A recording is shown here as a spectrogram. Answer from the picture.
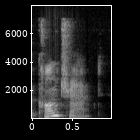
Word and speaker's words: contract: So with a noun, the stress falls on the first syllable, with a verb on the second syllable. And there are lots of similar examples. For instance, he signed the contract, but he contracted the disease.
